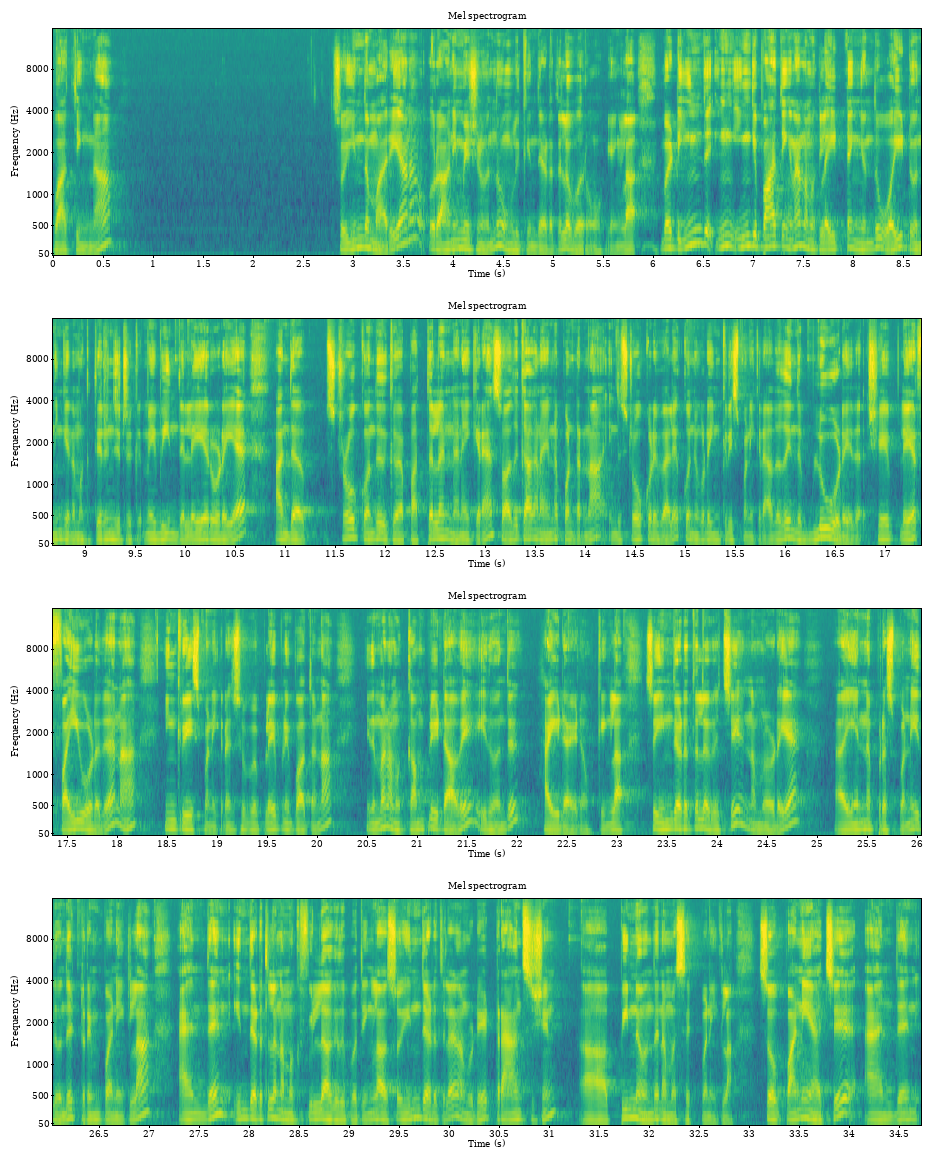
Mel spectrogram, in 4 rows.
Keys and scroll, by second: 0.1 space, 2.8 space, 19.1 space, 24.2 n.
